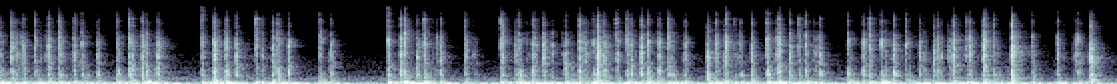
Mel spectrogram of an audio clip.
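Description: Fingertips with long nails type fast on the keys of a full-size, low-profile, backlit plastic computer keyboard resting on a desk. A dense, rapid stream of short clacking taps with a deep, thumpy low end and crisp bright clicks runs throughout, broken only by brief pauses. Each tap dies away almost instantly.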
